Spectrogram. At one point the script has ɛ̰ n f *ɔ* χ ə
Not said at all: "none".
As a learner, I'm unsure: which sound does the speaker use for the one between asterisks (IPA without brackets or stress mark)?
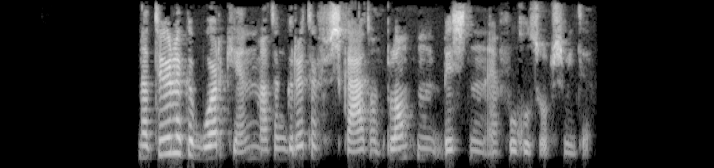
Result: u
